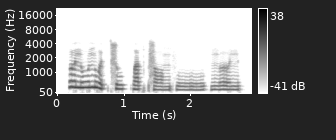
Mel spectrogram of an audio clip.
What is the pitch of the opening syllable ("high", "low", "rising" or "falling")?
high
